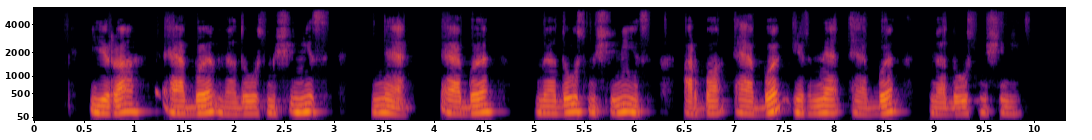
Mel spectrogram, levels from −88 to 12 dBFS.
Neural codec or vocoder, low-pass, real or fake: none; 5.4 kHz; real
